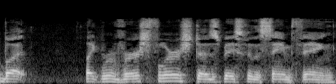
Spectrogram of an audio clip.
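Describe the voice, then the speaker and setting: A man is speaking here. His pitch is medium and his pace is moderate. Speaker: online game player. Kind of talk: casual chat.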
